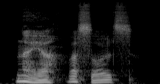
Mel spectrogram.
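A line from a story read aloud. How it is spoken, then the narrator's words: Sighing. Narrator (German): seufzte sie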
